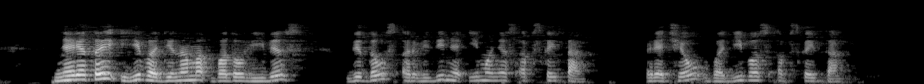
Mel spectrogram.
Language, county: Lithuanian, Šiauliai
